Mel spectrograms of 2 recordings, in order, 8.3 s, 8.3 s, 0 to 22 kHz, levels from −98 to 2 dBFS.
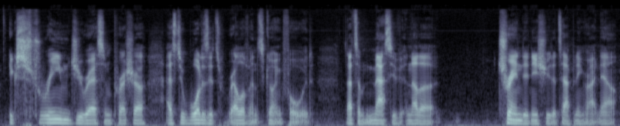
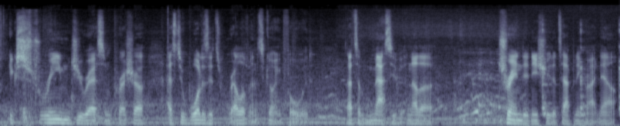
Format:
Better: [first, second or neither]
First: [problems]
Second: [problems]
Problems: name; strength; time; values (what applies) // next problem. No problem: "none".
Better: first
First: none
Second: household noises; noticeable; throughout; 10 dB below the speech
